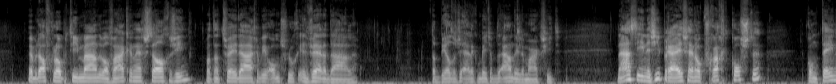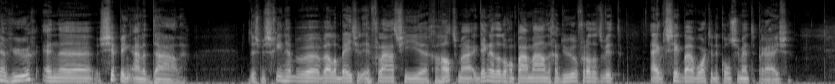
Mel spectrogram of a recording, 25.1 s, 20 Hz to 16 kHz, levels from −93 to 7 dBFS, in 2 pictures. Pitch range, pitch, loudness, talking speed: 100-120 Hz, 110 Hz, -27 LUFS, 180 wpm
